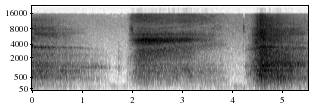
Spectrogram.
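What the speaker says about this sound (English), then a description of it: "Bring your breathing back to normal." Heavy breathing after a yoga workout: two or three deep, audible inhales and exhales, the last one louder, close and without talking.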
